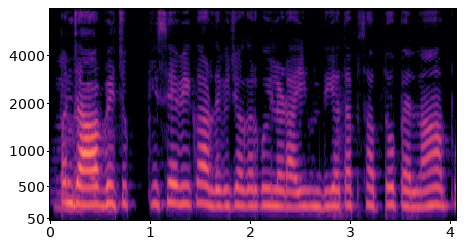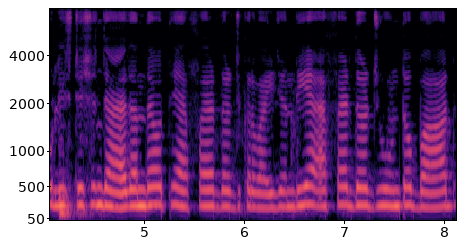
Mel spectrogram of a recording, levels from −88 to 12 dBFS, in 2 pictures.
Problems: constant background noise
